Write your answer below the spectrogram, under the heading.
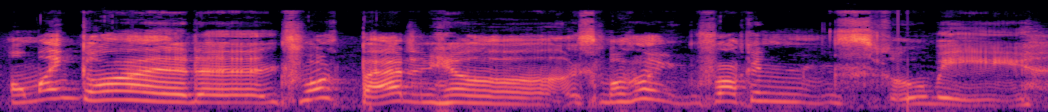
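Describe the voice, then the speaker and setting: Woman doing a high whiny complainy girl, stretches every word. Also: lively intonation, slow, a bit bright, a little hiss or hum, full character voice. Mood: disgusted. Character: whiny prissy young woman, always complaining.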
